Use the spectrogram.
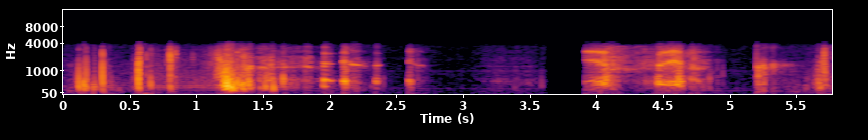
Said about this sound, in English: Ooh, sorry. You okay? You're a little sick, huh? Yeah, I got a little cough. I've been periodically covering the phone and coughing.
